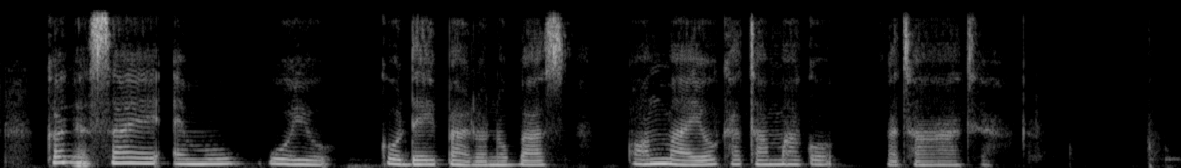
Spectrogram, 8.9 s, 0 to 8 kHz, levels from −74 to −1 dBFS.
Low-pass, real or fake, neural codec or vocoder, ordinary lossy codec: 7.2 kHz; fake; codec, 16 kHz, 0.4 kbps, LongCat-Audio-Codec; none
